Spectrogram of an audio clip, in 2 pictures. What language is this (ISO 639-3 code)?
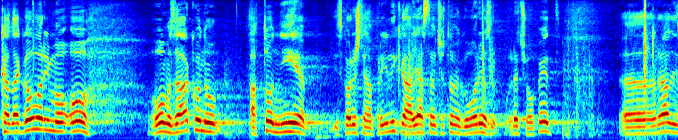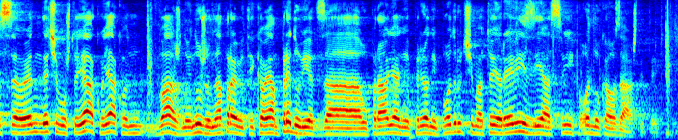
hrv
